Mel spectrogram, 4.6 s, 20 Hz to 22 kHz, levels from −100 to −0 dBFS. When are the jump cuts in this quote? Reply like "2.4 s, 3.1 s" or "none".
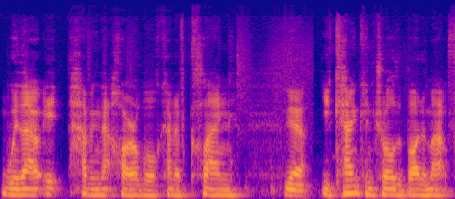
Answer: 3.1 s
